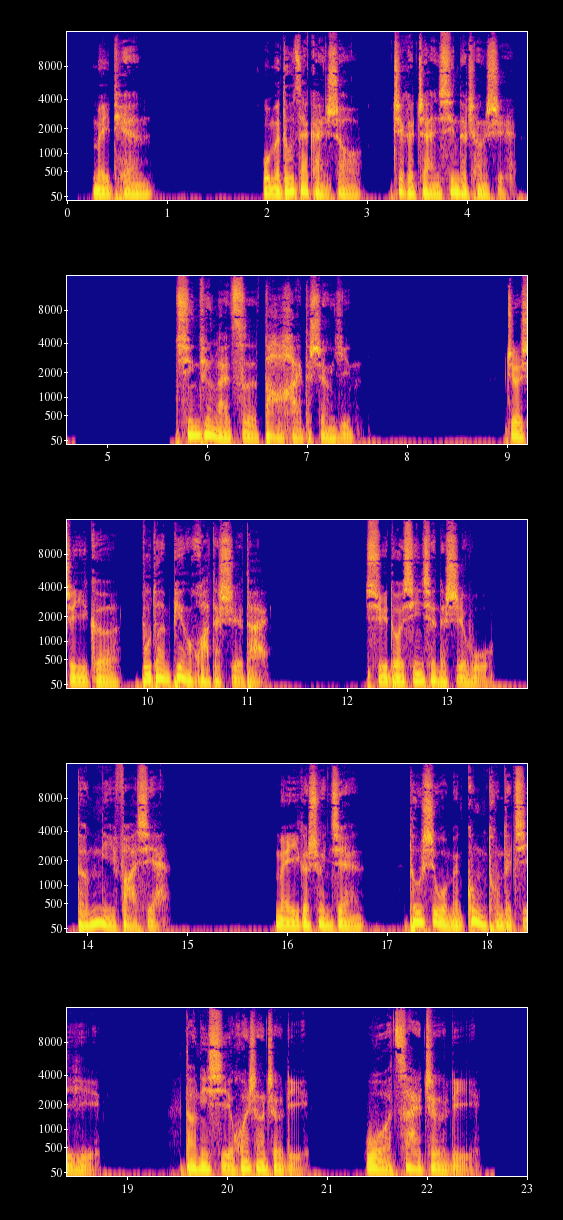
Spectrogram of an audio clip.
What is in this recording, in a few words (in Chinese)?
男 诗歌; 从心开始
